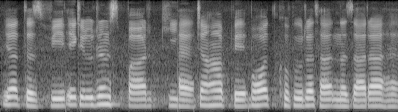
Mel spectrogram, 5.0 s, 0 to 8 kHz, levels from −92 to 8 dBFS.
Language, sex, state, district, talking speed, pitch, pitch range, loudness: Hindi, male, Bihar, Saharsa, 145 wpm, 185 Hz, 170-200 Hz, -12 LUFS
